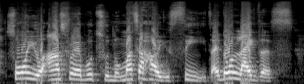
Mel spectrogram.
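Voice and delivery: loud, fast, rising complaint; angry. Acted. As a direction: shout her jealousy at him. Mistress angrily confronting lover.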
